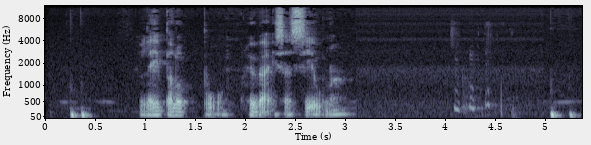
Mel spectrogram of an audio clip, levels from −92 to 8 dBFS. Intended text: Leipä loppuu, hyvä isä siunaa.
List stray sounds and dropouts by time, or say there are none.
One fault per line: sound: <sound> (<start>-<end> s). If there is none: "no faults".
sound: laugh (4.1-4.8 s)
